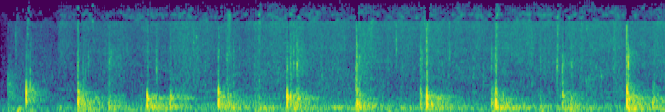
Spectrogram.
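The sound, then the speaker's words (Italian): Footsteps climb a staircase inside a historic villa in Rome: a steady, evenly spaced series of soft, quiet thuds over a faint hiss, with no talking. “Qui siamo all'interno della villa, stiamo salendo per le scale che portano al, al primo piano.”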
